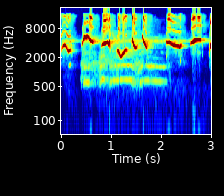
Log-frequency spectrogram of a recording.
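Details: Oriental magpie-robin singing in a duel: loud whistled notes and swooping slurs, joined mid-phrase by a steady low hum, then more sustained high whistles.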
